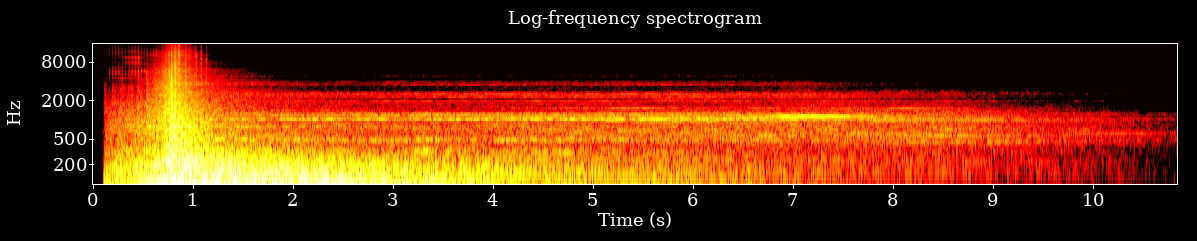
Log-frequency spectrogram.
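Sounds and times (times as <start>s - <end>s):
combat music transition: 0.1s - 5.9s.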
